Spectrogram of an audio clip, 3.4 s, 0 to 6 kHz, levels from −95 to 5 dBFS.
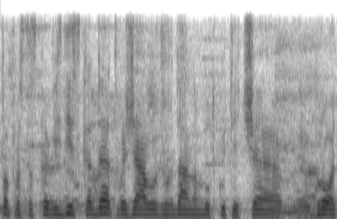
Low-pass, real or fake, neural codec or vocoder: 5.4 kHz; real; none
